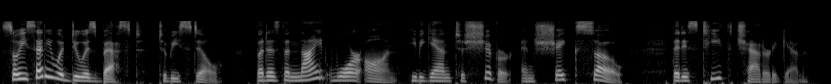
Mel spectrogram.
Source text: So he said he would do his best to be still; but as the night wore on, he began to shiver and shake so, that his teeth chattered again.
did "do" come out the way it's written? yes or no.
yes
